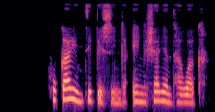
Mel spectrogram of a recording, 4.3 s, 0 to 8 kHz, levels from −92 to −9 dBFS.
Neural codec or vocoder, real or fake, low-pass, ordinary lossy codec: none; real; 7.2 kHz; MP3, 64 kbps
